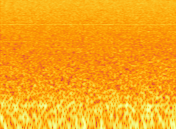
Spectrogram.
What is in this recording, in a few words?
AC hum; Noises, Organics; Xfer Records Serum; Serum Presets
